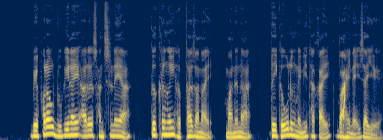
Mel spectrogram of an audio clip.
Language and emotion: Bodo, neutral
